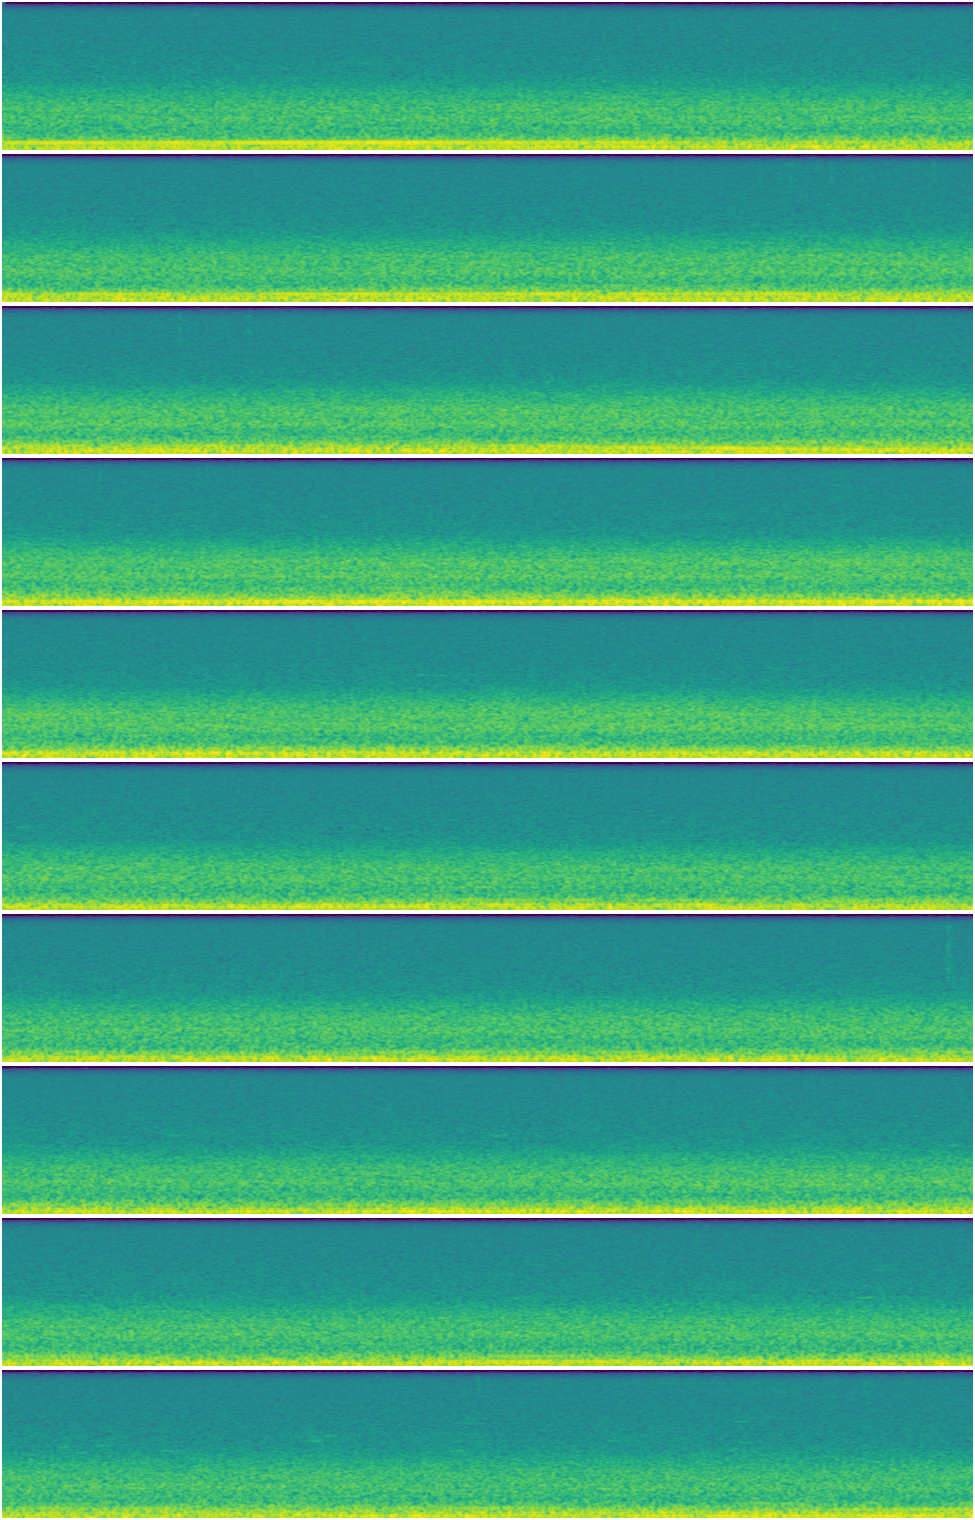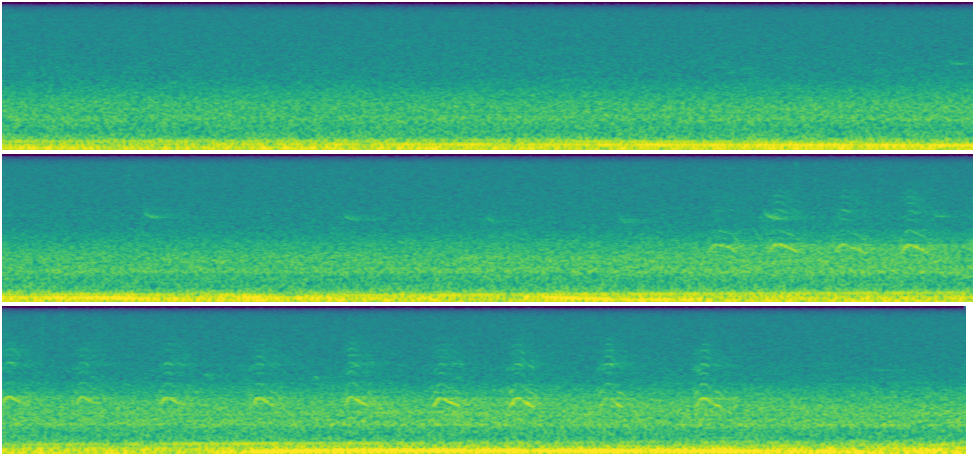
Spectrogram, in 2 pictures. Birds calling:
American Crow (Corvus brachyrhynchos)

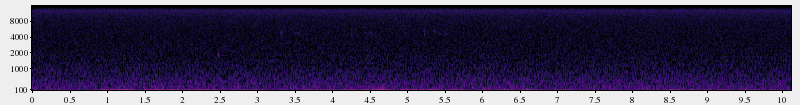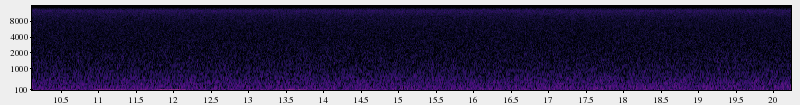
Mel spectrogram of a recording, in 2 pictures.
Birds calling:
Rock Wren (Salpinctes obsoletus)

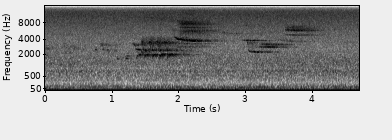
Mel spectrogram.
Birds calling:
Wood Thrush (Hylocichla mustelina)
Red-winged Blackbird (Agelaius phoeniceus)

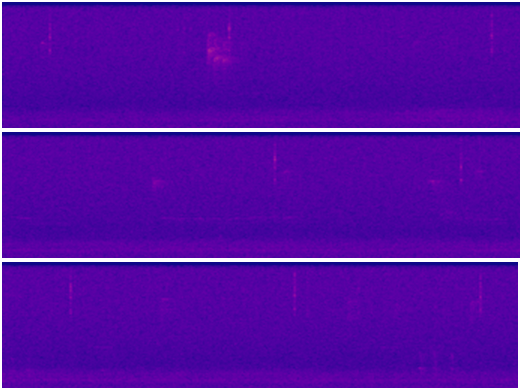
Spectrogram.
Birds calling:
Black-capped Chickadee (Poecile atricapillus)

